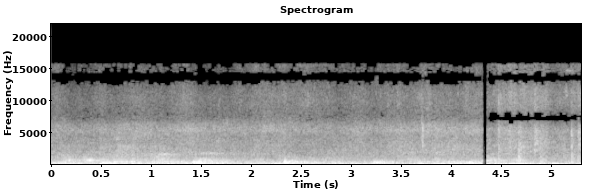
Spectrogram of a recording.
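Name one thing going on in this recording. Several adults murmur and chat nearby in a large echoing hall.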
